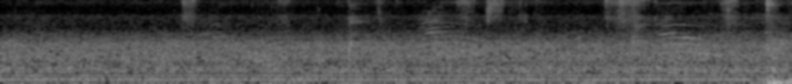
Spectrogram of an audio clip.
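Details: Orphan kittens adopted and nursed by a mother cat that had lost her own litter; two faint, thin, high mews, each a short rising-then-falling arc, come late in the clip over a steady electrical hum and soft background noise.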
